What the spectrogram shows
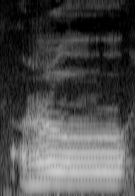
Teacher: Dia ada getaran sikit dekat hujung lidah tu sebenarnya. Ada takrir.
